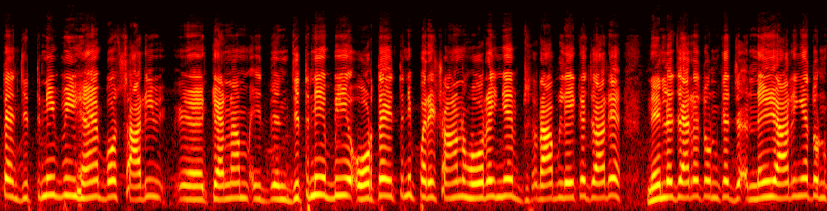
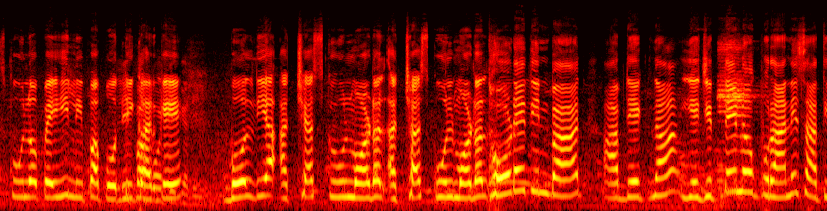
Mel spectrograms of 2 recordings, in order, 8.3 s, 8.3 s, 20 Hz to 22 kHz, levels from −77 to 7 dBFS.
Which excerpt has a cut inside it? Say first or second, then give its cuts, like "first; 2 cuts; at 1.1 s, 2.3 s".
second; 1 cut; at 4.9 s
